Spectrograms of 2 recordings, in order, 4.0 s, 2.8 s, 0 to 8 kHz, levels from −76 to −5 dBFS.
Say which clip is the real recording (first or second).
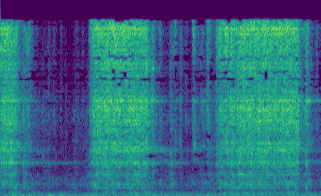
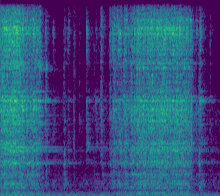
second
